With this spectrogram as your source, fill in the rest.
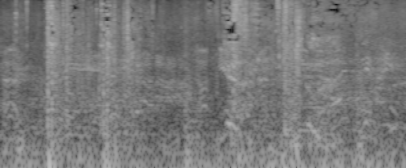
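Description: A handgun fires sharp shots.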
